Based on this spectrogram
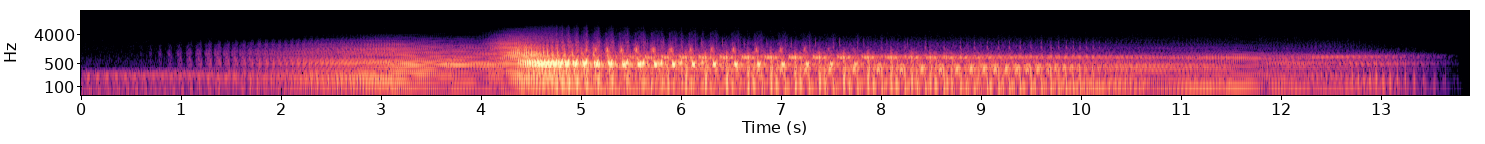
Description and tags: ice fx
Some sound effect made of a cracking ice sample, processed in ableton.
